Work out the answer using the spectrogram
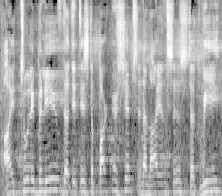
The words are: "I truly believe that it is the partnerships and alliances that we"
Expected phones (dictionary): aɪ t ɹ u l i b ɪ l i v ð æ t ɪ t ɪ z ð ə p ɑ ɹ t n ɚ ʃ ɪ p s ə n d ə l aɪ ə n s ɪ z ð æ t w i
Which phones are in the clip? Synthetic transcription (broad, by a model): aɪ t ɹ u l i b ɪ l i v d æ t ɪ t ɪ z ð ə p ɑ ɹ t n ɚ ʃ ɪ p s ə n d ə l aɪ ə n s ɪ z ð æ t w i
